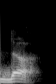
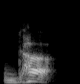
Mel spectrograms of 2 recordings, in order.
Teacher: Air has to come out, it is Mahapran.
